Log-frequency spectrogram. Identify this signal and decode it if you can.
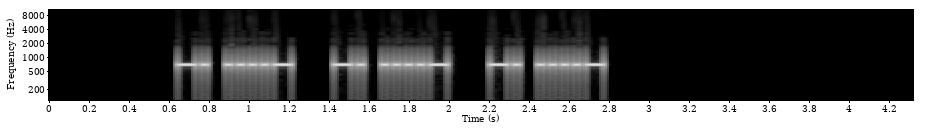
Morse code, heard as a keyed tone, about 37 wpm, 700 Hz. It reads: N4 N4 N4
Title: Callsign Prefixes for Top 25 DXCC - Repeated 3x - 40wpm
